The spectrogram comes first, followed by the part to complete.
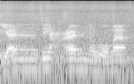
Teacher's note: Pada ayat 27, yanzi'u anhuma, idghamul ain fil ain, diidghamkan ain pada ain, yanzi'anhuma.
